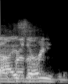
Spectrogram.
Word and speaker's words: Rizza: But one question I did have for Brother RIZZA, really, am I pronouncing that correctly, brother? Brother RIZZA. Yes, brother RIZZA.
